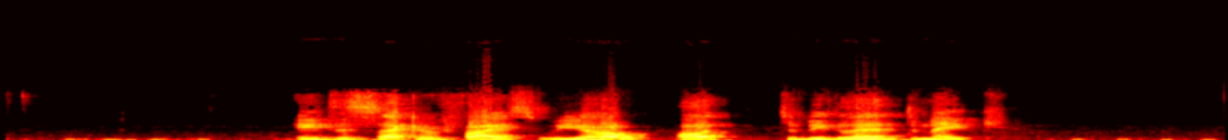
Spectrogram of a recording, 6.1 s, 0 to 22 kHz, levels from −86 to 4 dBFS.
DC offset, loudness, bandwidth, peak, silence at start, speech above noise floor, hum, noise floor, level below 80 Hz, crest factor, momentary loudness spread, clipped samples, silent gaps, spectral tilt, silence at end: under 0.1%; -14 LUFS; 7.8 kHz; 0 dBFS; 0.35 s; 31 dB; none; -45 dBFS; -56 dBFS; 16 dB; 7 LU; under 0.1%; none; -7 dB/octave; 0.1 s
